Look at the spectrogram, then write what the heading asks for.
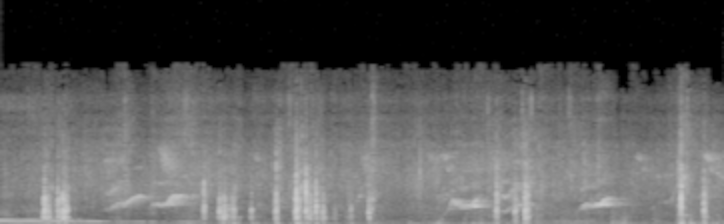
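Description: A bird chirping several times, short rising calls a second or so apart. Under it run the clicks and rattles of a bicycle riding over a rough, patched lane and a low wind rumble.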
